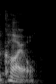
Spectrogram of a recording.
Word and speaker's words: Kyle: Now, let's get to Peter Kyle, who as Bill brought up, his name rhymes with pedophile.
